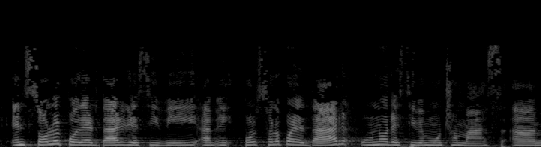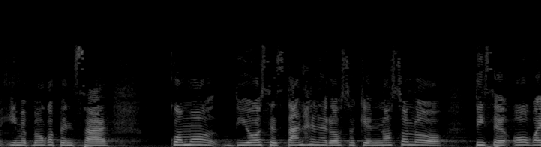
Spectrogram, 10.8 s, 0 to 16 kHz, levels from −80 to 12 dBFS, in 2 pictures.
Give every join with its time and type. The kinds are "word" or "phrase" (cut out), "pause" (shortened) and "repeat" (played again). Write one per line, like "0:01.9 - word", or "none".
none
